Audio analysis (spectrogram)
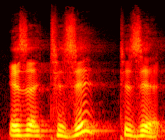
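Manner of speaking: "tizit" carefully sounded out as tih-ZIT, twice; careful pronunciation. Shown as a demonstration. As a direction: say "tizit" twice, first rising, then falling. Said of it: "I'm pronouncing the best I can".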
